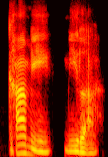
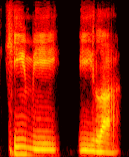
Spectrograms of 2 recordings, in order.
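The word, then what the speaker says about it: kimímila: to text it kimmy it's kami mila no it's k p k e even though it's spelled with an i okay it's kimi nila yes okay so uh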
